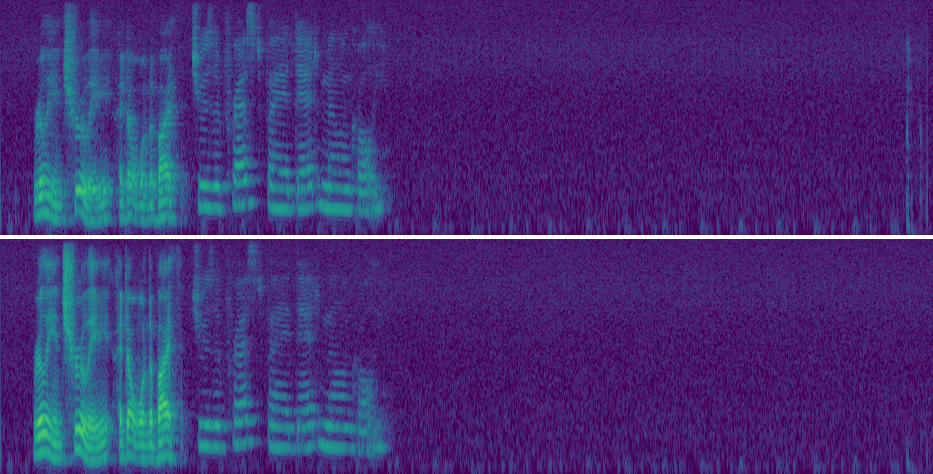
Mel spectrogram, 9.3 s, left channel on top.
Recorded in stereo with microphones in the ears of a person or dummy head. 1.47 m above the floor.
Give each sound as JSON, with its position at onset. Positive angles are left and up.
{"t": 0.3, "sound": "a man speaking", "side_deg": -70, "distance_m": 0.6}
{"t": 1.9, "sound": "a woman speaking", "side_deg": 70, "distance_m": 1.7}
